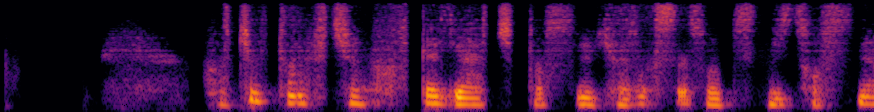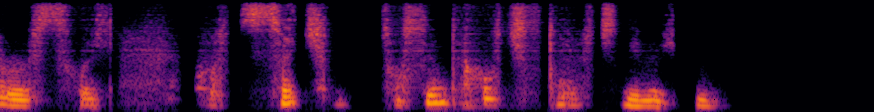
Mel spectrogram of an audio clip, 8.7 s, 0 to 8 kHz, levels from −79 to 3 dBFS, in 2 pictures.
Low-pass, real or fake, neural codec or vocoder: 7.2 kHz; fake; codec, 44.1 kHz, 0.9 kbps, DAC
